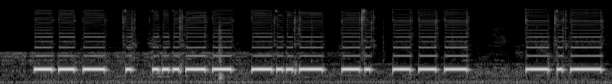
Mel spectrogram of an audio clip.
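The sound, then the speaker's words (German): Morse code telegraphy sends a CQ general call as a steady, high, pure beeping tone keyed in short and long pulses. Many dots and dashes fall in a regular rhythm, grouped into bursts with short pauses between them. “Das war jetzt begonnen mit dem allgemeinen Anruf CQ, CQ, CQ”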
